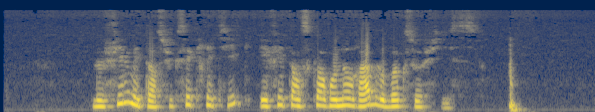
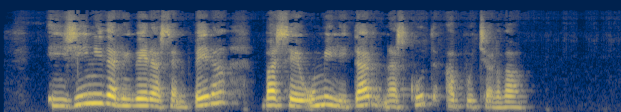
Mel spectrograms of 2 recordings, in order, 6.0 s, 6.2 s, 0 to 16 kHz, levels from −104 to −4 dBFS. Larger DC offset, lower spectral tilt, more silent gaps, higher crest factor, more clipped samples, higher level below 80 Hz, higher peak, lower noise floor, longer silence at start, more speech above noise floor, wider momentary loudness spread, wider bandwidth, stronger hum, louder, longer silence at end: neither; first, -8.5 dB/octave vs -4 dB/octave; neither; about the same, 16 dB vs 18 dB; neither; first, -42 dBFS vs -70 dBFS; first, 0 dBFS vs -4 dBFS; second, -57 dBFS vs -75 dBFS; first, 0.95 s vs 0.5 s; second, 43 dB vs 54 dB; about the same, 12 LU vs 13 LU; about the same, 11.5 kHz vs 11.5 kHz; neither; first, -15 LUFS vs -22 LUFS; second, 0.8 s vs 0.95 s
